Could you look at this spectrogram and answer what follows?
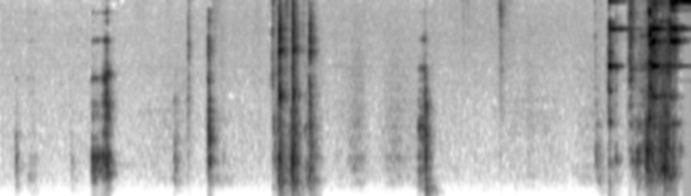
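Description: Light metal clicks and knocks as a steel bar is handled and seated between the centers of a bench lathe, then a louder clatter of metal on metal with a ringing clink near the end.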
